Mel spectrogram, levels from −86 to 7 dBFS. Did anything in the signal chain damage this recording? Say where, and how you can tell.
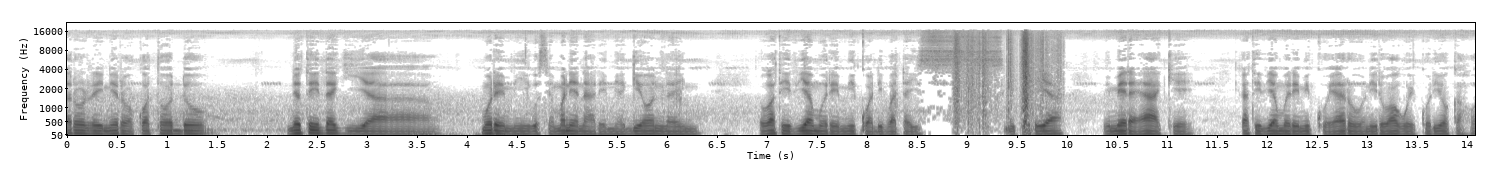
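Yes: from 8.85 to 9.98 s, before "mĩmera yake ũgateithia mũrĩmi", rustling scratches roughly match the speech's loudness, likely cable scratch noise from a worn analogue connector's jittering contact.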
